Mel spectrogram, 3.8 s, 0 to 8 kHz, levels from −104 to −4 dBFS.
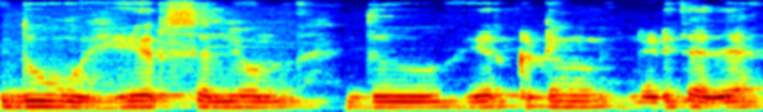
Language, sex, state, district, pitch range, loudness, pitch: Kannada, male, Karnataka, Dharwad, 145-150 Hz, -14 LUFS, 145 Hz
